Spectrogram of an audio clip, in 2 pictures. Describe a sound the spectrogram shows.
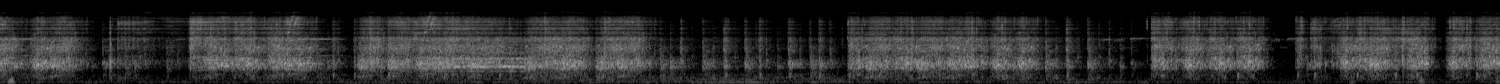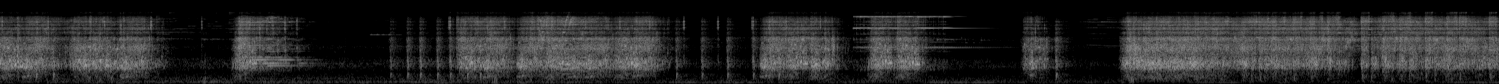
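Quick blade swishes slice through the air again and again.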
